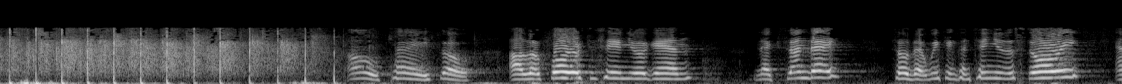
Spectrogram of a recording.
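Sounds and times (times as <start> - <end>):
group hand clapping in praise to God after a Sunday lesson: 0.0 - 3.5
speech: 3.6 - 7.0, 7.6 - 11.2.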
